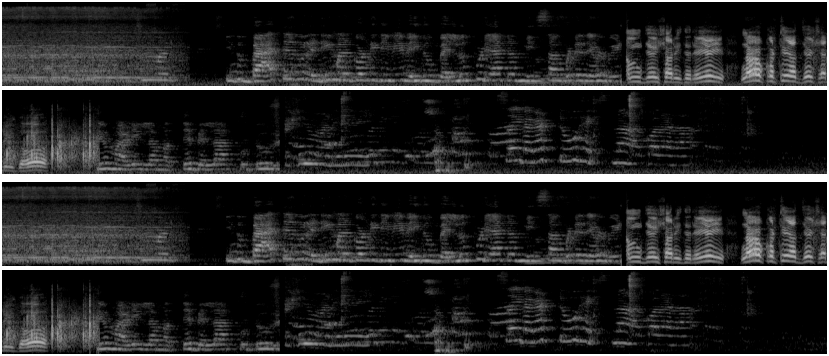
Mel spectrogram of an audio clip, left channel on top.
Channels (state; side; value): noise; left; rumble, 24 dB below the sound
